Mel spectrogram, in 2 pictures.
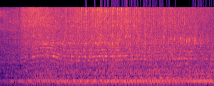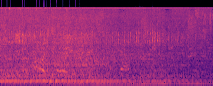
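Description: A car engine running close by with a deep, steady low note that swells and then eases off near the end, with voices over it.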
